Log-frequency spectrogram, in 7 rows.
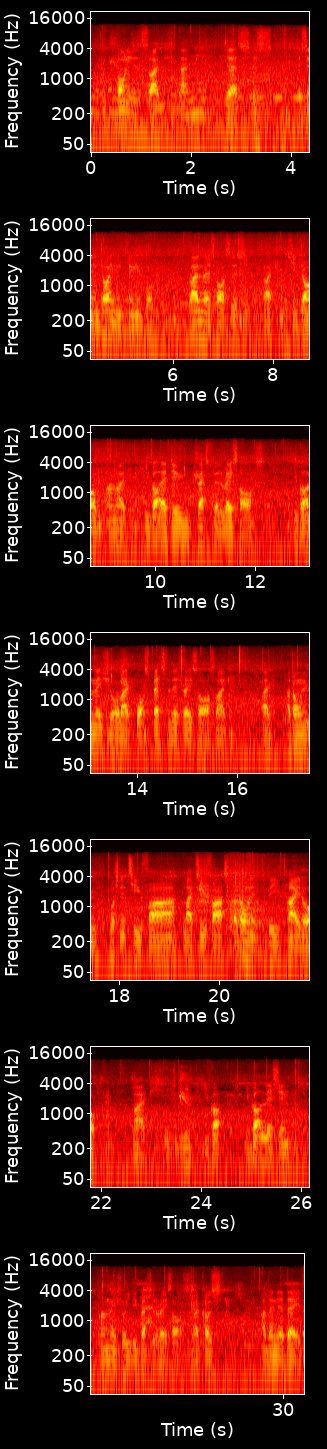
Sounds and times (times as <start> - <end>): Speech: 0.0 - 3.6, 4.2 - 5.6, 6.3 - 12.2, 12.8 - 15.8, 16.5 - 21.9, 22.6 - 28.8, 29.6 - 30.4
Outside, rural or natural: 0.0 - 30.4.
